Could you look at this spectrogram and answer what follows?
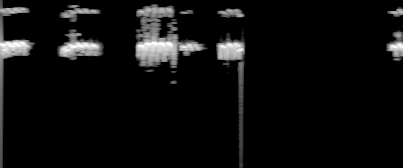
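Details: American bushtit producing high, dry trilled bursts, several in quick succession then a pause of nearly two seconds before another begins; clean background.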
